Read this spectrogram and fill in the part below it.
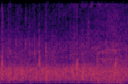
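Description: An audience claps steadily, a dense even wash of many hands filling the space at a moderate, distant level without pauses.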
